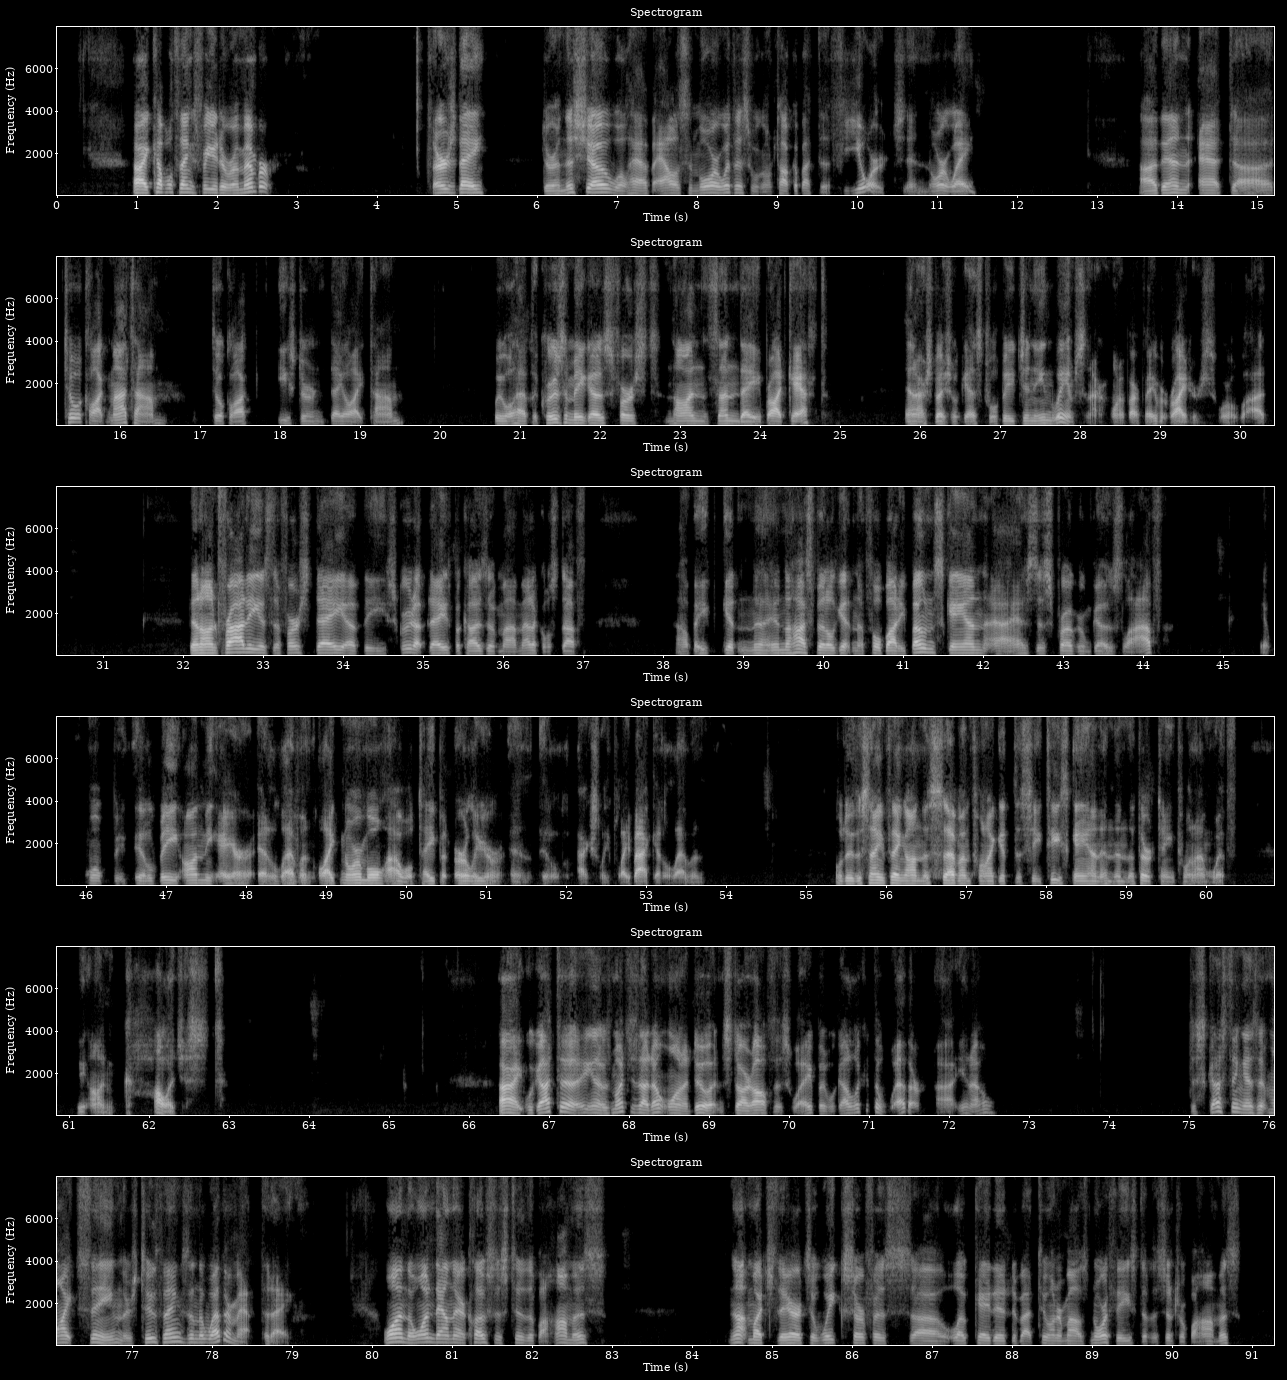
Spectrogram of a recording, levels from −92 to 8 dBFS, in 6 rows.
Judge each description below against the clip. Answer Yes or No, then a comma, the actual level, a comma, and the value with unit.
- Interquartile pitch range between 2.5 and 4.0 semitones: No, average, 4.7 semitones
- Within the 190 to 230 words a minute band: No, average, 145 wpm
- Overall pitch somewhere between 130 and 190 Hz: Yes, medium, 140 Hz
